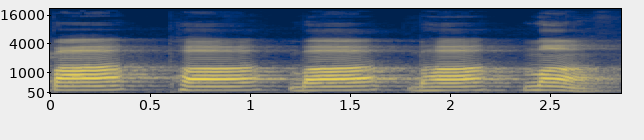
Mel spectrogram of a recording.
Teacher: पवर्ग में प, फ, ब, भ, म और उपधमानीय, इन सभी वर्णों का उच्चारण स्थान जो है वो क्या है? ओष्ठ है। इसीलिए इन वर्णों को हम कहते हैं ओष्ठ्य वर्ण।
